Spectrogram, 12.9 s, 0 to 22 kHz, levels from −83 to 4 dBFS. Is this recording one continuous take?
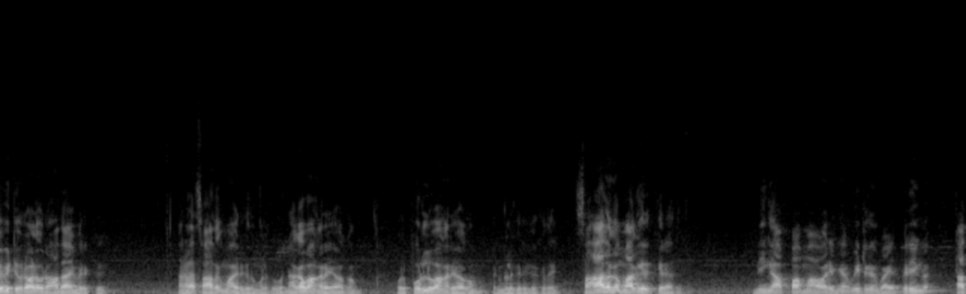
no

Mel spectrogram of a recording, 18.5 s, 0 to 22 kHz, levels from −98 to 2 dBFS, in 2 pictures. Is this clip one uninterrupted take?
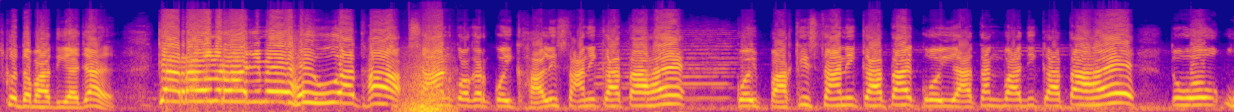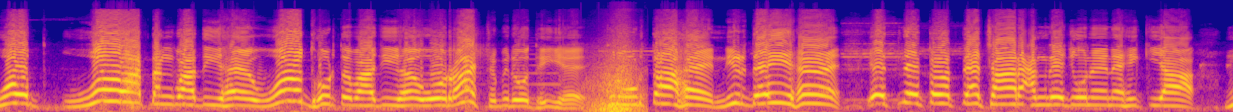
no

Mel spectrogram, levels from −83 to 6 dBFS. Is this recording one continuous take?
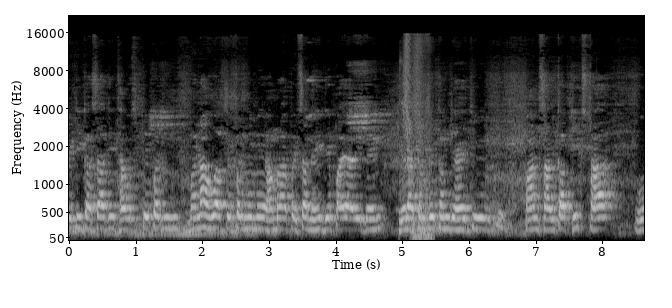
no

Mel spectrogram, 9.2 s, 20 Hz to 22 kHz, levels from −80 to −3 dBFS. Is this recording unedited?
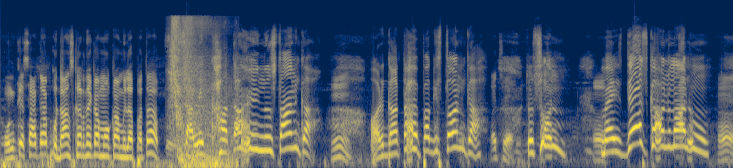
no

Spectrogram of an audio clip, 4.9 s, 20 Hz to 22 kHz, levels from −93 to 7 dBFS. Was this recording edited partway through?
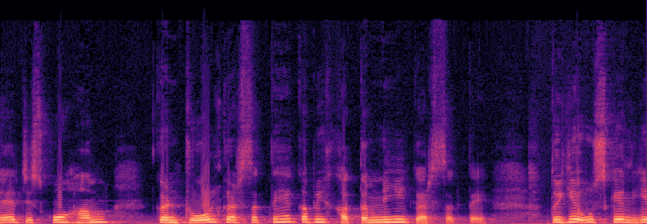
yes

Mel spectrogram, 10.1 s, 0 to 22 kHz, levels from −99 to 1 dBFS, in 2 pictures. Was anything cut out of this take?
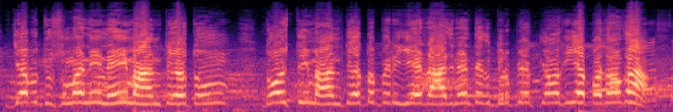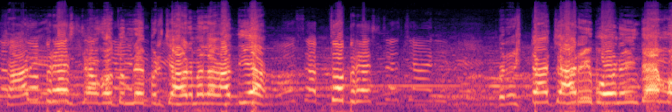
no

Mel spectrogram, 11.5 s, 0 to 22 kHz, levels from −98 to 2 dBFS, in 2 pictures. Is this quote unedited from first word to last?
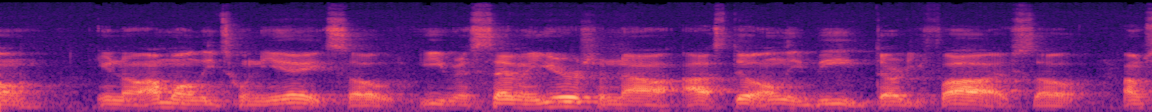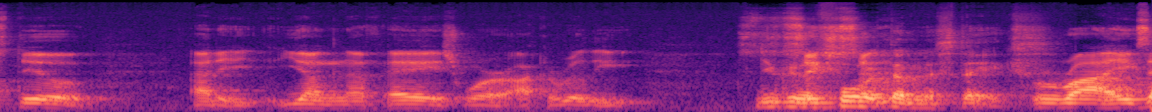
yes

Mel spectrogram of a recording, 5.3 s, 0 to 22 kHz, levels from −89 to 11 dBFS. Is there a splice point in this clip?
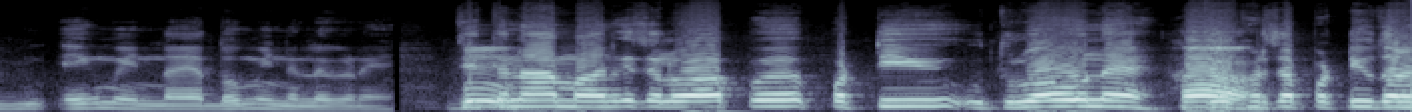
yes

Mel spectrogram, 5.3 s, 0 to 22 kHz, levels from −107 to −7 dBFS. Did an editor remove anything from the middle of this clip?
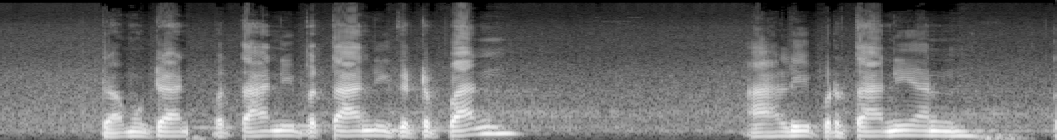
yes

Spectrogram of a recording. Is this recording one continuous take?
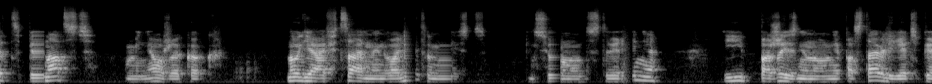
yes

